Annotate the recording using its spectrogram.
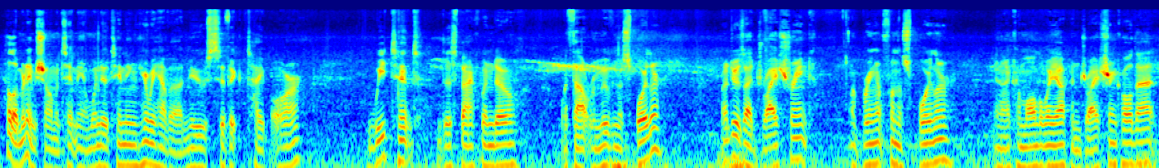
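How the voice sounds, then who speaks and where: A man speaks at a moderate pace with a very deep, low pitch. Long, frequent pauses break up his speech, and there is light background noise. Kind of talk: tutorial. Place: garage. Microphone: phone near.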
